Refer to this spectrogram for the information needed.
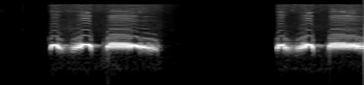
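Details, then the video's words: Spotted dove call for luring other doves into replying: two loud melodious phrases, each two quick coos then a long level coo, separated by about a second of silence. "Pancingan tekukur gacor sekali putar langsung nyaut suara merdu nyaring"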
